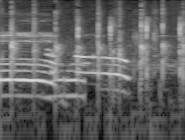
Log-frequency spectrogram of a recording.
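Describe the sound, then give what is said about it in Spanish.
A burst of applause closing a segment of the program Master Geek: quick, sharp handclaps in an uneven patter, with a sustained voice shouting or cheering over the first half before the clapping continues alone. “cerremos la sección con un, gran aplauso con, con usted.”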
